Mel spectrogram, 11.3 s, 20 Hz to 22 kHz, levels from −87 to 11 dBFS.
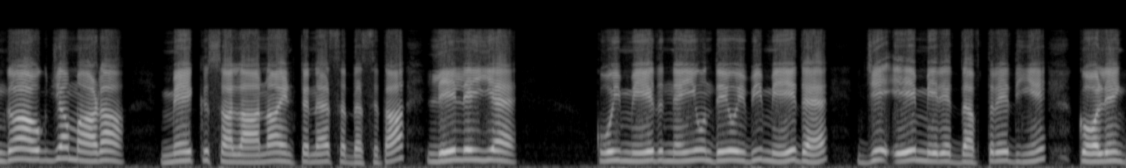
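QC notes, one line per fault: Throughout: 4-bit ADPCM compression, a gritty hiss that rises and falls with the speech level and stays broadband rather than swirling like a perceptual codec; nothing above 10.7 kHz, and the roughly 89 kbps rate fits a sample rate near 22 kHz.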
